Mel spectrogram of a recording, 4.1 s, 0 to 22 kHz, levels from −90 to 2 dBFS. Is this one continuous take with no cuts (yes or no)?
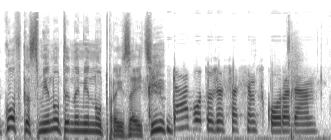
no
